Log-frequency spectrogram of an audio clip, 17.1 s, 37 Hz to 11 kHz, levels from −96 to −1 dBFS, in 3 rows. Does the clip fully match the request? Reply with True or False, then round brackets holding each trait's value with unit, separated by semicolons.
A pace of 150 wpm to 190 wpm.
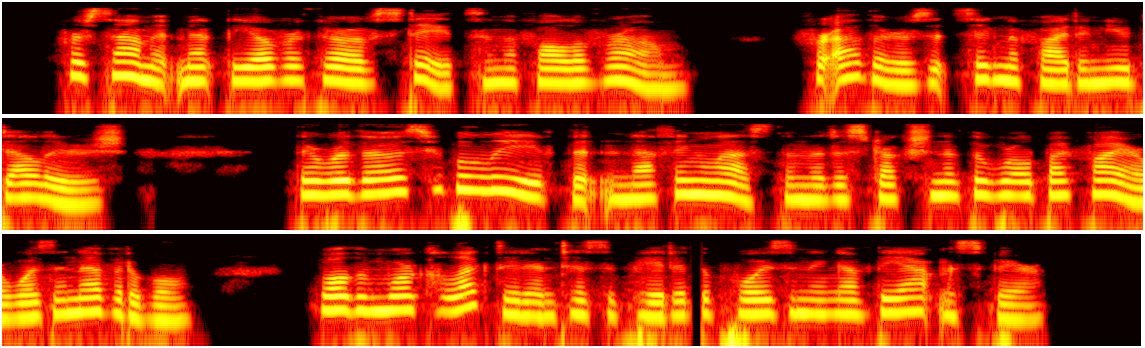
True (170 wpm)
